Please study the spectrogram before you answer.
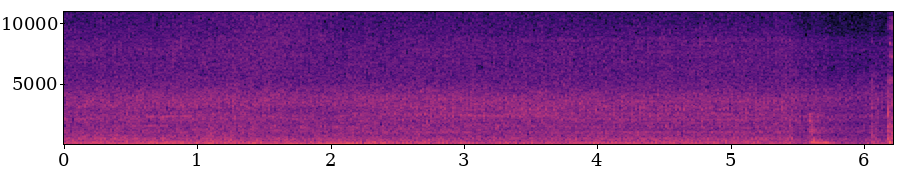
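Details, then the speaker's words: K-swapped Honda Prelude with a Skunk2 Alpha header and custom 2.5-inch exhaust, idling after completion to burp the cooling system: smooth, steady idle with an even low exhaust note and no knocks or ticks; gears are hard to select, so the clutch pedal needs adjusting. "Sounds good, doesn't it? Definitely hard to go in and out of gears, but for now we're just gonna let it idle, burp the system."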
